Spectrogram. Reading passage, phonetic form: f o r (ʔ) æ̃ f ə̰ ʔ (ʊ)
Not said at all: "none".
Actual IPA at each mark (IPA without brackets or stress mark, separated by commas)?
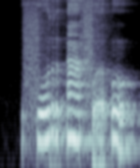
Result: ʔ, ʊ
